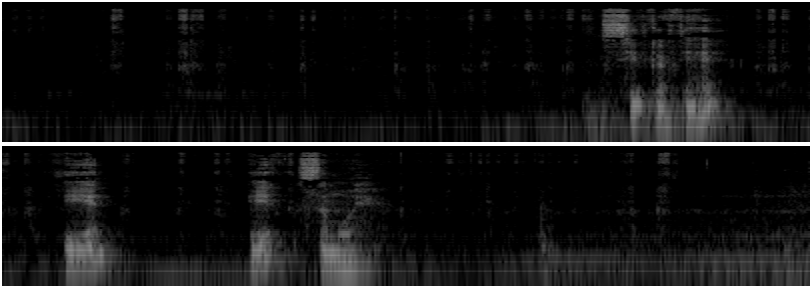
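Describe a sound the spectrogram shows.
A pen scratches softly on paper as it writes.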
